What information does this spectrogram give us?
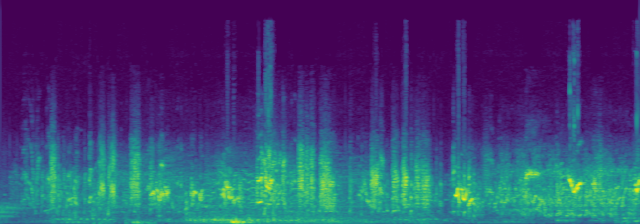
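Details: Several budgerigars at food in an outdoor aviary, loud scratchy chirps and squawky chatter overlapping throughout, with high squeaks and occasional wing flutters.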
